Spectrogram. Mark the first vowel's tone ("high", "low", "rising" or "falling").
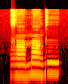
low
